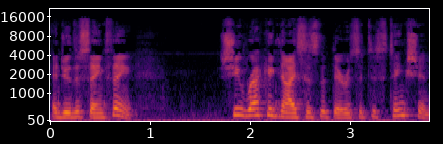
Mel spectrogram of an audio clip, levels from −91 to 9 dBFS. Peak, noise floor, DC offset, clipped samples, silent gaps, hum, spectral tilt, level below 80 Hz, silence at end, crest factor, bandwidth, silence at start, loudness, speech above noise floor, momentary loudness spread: -10 dBFS; -52 dBFS; under 0.1%; under 0.1%; none; none; -4.5 dB/octave; -60 dBFS; 0 s; 20 dB; 15.5 kHz; 0 s; -30 LUFS; 22 dB; 10 LU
